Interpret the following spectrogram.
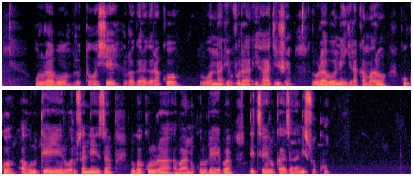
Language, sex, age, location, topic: Kinyarwanda, female, 25-35, Kigali, agriculture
